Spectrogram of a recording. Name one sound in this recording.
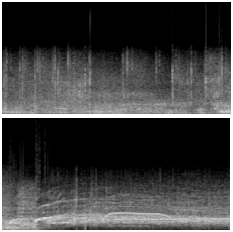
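Young dancers stomp their feet on a wooden stage.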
